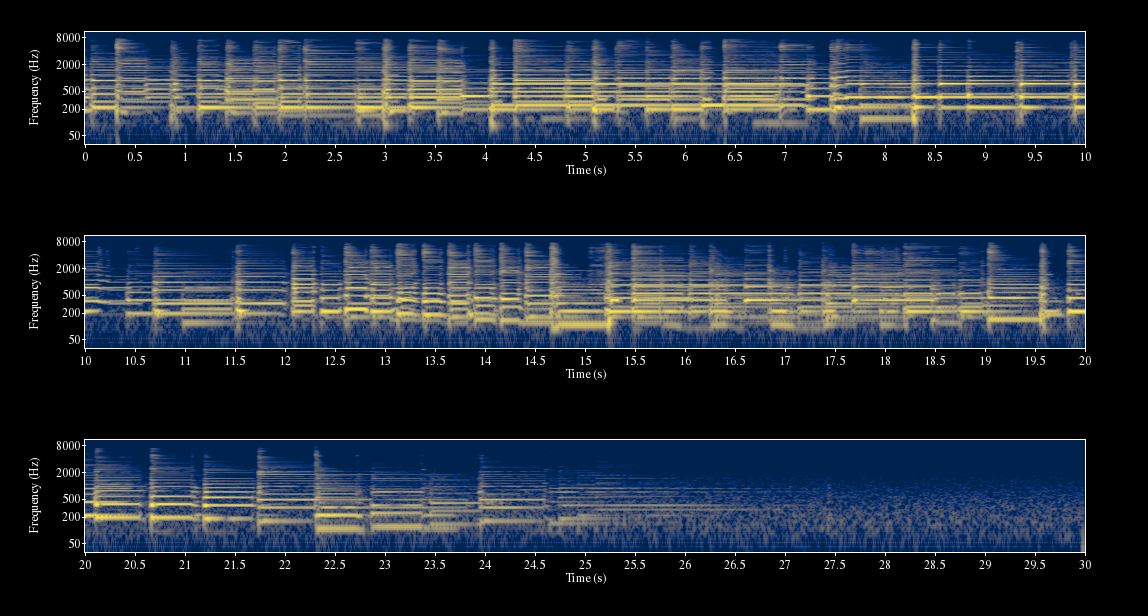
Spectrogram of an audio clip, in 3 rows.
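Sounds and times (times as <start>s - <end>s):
acoustic guitar blues playing: 0.0s - 27.1s.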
